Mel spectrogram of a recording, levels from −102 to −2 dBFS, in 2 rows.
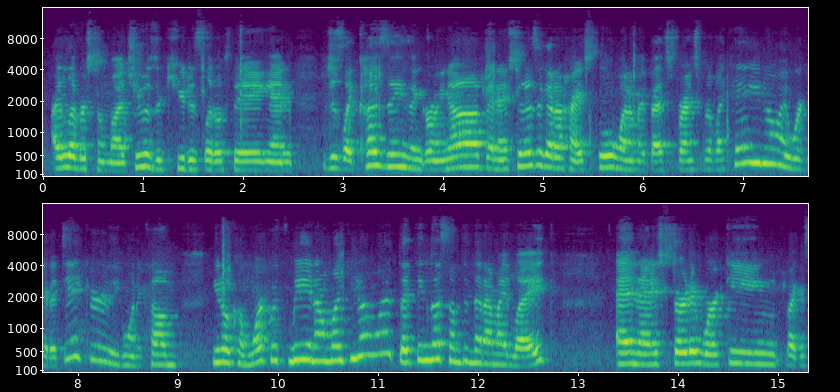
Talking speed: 280 wpm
